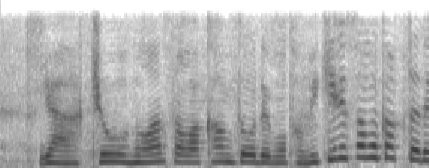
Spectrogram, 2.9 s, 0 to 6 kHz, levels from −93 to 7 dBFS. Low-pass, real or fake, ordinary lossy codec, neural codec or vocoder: 5.4 kHz; fake; none; codec, 16 kHz, 0.8 kbps, ZipCodec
